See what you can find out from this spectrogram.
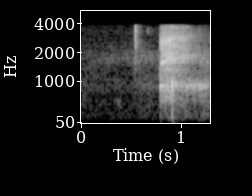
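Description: Someone takes a little sip of Fresca soda: a small wet click, then a louder breathy, gulping sound that trails off, with no talking.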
